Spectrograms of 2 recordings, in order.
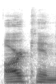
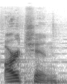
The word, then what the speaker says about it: Archen: said that uh uh arkhan is the way to pronounce that pokemon to me because i always called it archen and she was like no it's arcane like archaeology and i was like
